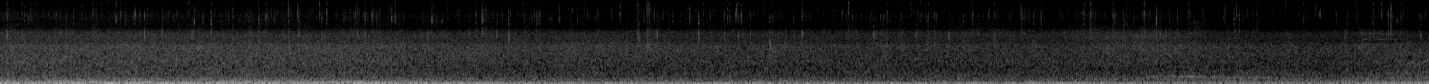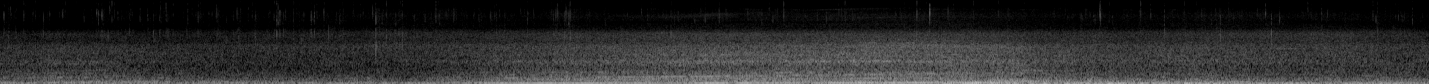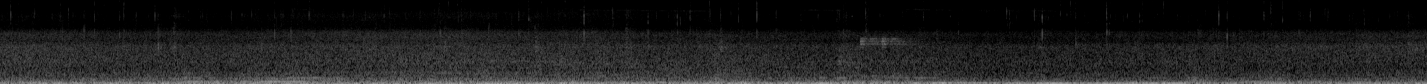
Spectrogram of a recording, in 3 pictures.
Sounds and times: Rainy Day 0:00.0 - 0:42.8
traffic soundst 0:08.9 - 0:42.8

